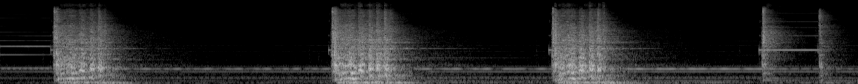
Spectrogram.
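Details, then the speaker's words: 2005 Nissan Titan starter, key off, powered by 12 V hot shot from a test probe: three strong cranking bursts then only brief weak clicks; starter hitting a dead spot, bad starter solenoid, starter replaced. "so there you go we found the dead spot and this is a bad thing because what that usually results in is me in the car with key cranking it multiple times or at least turning the key multiple times trying to get it to crank"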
